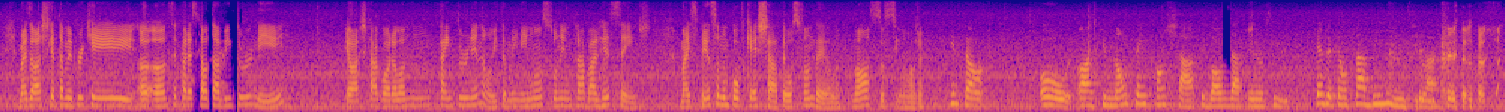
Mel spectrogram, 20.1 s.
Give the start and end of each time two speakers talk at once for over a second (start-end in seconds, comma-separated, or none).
none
